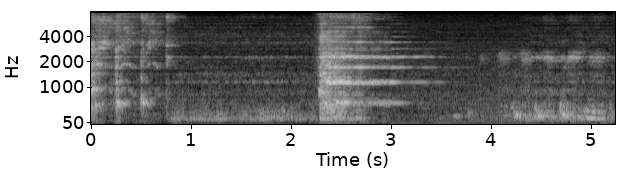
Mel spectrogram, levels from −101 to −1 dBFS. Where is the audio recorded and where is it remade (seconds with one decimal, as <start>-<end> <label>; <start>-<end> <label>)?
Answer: 0.0-3.0 remade; 3.0-4.4 recorded; 4.4-5.2 remade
